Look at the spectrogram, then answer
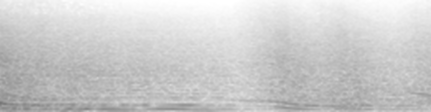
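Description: Race cars in a sim racing game at Daytona drone past in a dense pack, a loud, sustained engine roar with steady tones that rise and bend as the field moves.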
